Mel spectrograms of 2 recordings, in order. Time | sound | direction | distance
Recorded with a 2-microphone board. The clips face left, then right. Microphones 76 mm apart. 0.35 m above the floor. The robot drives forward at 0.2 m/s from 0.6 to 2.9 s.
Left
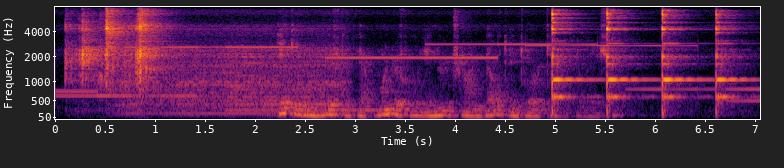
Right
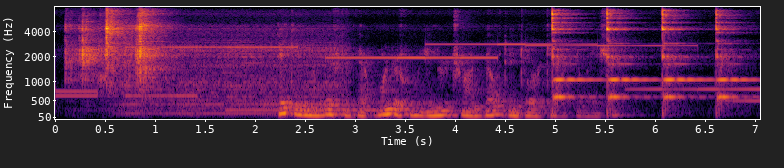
0.1 | a rattle | 20° left (ahead or behind) | 3.5 m
2.2 | a man speaking | 35° right (ahead or behind) | 1.6 m
5.0 | dishes clattering | 50° left (ahead or behind) | 2 m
